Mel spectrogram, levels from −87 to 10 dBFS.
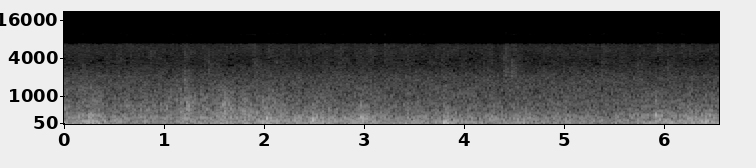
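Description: From start to finish there's a dull, gurgly, granular quality, likely MP2 compression at a low rate, something like 80 kbps. Upper sub-bands keep dropping in and out, and what remains is coarsely quantised, so the top end flickers throughout.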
